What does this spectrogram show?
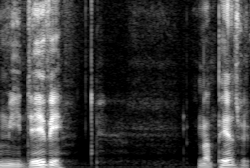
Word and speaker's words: Dave: the call call me dive hey Dave are you there dive and rather than saying Dave he pronounced an a like an eye so a dive like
